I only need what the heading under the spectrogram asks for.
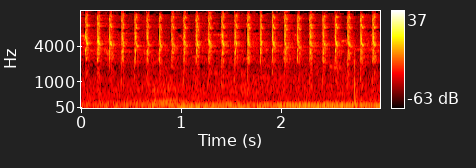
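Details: Rapid, regular lovebird chatter in the long ngekek style, with crisp high-pitched notes coming about four per second, clear over a faint low hum.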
